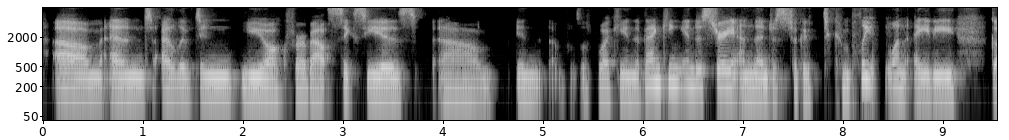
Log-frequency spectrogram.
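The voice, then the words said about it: Australian accent. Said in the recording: “the accent is from Australia”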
